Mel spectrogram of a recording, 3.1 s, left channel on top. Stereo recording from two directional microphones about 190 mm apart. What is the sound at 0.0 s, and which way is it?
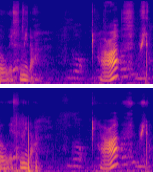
Speech, 5° right (ahead or behind).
